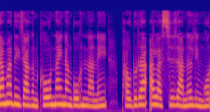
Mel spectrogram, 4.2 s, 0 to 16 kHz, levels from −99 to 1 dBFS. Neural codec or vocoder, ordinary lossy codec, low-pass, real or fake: none; MP3, 64 kbps; 10.8 kHz; real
